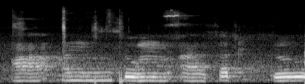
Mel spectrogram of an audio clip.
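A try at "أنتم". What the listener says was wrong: Antumnya dengung, Mbak. Antum. Anya dengung, terdengung. Antum gitu.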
